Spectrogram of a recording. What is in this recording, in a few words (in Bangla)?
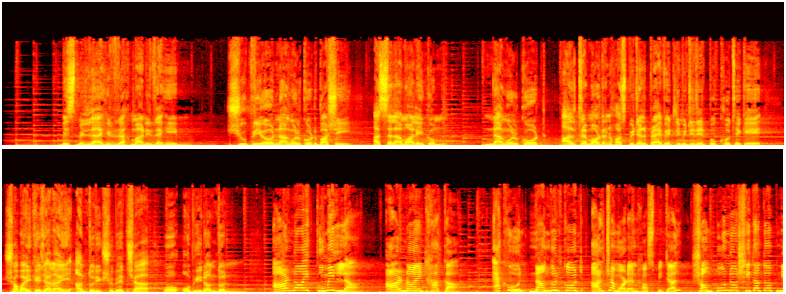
promo, Bangla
